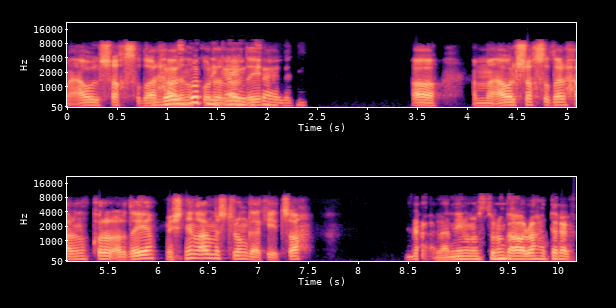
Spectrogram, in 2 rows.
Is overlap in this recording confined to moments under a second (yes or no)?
no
